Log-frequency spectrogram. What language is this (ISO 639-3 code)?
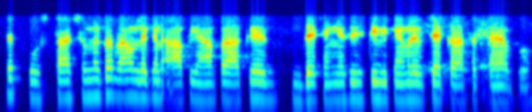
hin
